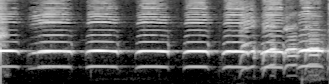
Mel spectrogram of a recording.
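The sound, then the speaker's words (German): A crow calls over and over, about six short, bright, evenly spaced notes, the last few growing rougher and overlapping. No one speaks. “Vögel. Richtig.”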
